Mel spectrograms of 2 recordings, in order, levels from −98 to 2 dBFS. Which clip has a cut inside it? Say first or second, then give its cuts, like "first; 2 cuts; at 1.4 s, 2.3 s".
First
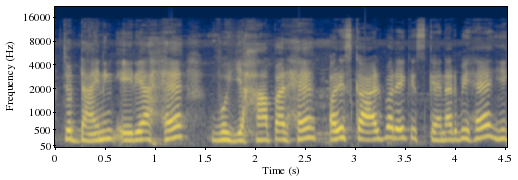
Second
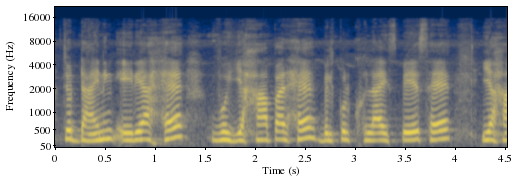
first; 1 cut; at 2.6 s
